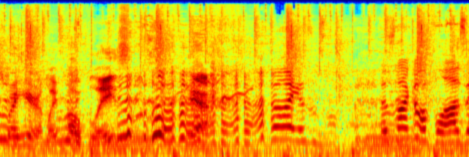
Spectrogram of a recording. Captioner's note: laughing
